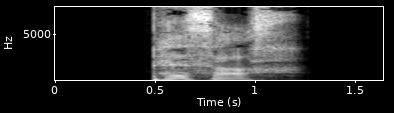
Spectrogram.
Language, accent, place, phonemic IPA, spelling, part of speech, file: German, Germany, Berlin, /ˈpɛsax/, Pessach, proper noun, De-Pessach.ogg
- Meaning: Passover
